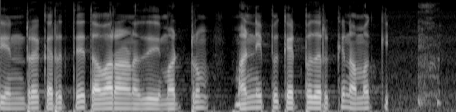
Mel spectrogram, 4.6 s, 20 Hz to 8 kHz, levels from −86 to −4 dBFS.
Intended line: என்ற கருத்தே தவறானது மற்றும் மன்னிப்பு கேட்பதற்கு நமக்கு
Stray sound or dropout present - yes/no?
yes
